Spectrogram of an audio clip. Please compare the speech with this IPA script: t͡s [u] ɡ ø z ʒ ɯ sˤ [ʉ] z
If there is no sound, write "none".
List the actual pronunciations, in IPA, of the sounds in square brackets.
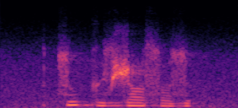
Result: u, u

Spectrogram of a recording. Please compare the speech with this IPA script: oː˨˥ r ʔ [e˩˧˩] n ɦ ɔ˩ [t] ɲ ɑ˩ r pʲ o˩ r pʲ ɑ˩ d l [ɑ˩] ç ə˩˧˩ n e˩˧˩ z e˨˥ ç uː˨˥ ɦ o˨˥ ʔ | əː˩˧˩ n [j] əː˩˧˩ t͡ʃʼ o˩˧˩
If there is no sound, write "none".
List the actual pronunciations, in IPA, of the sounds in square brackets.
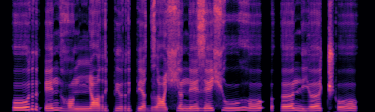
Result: e˩˧˩, n, ɑ˩, j

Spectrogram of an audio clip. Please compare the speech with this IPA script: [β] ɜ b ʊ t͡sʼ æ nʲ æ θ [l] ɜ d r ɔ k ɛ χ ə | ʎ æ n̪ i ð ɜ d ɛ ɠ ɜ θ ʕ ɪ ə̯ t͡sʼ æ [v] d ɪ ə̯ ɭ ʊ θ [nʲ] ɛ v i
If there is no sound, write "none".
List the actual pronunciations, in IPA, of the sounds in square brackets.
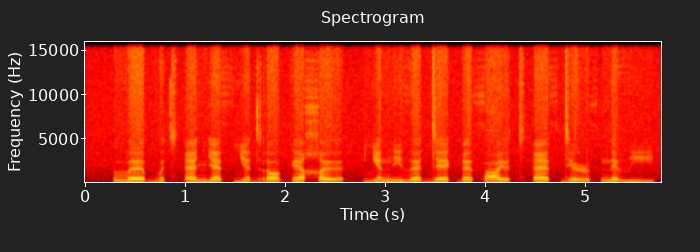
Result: β, ʎ, θ, n̪

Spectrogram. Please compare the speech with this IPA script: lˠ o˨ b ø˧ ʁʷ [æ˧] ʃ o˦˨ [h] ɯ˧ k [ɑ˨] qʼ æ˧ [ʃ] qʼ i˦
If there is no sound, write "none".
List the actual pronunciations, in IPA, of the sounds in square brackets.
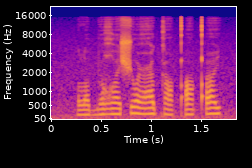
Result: æ˦, ʕ, ɑ˨, none

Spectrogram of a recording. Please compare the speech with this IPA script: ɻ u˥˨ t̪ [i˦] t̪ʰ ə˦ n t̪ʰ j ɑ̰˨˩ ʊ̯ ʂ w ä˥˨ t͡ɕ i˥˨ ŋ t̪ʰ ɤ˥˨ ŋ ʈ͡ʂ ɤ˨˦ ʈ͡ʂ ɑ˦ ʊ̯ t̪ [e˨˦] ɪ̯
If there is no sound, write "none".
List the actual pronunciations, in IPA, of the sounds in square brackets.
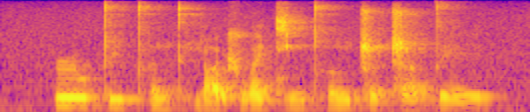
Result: i˦, e˦

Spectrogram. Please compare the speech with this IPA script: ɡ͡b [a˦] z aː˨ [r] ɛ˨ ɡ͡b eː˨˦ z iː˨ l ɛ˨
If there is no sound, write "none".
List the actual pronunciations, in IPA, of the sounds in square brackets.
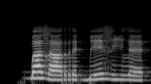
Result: a˦, r

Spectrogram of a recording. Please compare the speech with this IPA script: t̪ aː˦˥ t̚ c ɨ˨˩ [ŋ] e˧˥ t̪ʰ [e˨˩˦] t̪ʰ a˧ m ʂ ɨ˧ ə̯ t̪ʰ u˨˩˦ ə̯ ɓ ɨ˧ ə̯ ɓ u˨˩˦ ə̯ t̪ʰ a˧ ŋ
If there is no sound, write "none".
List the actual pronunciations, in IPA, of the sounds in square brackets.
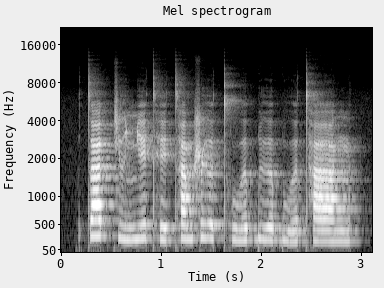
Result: ɲ, e˨˩

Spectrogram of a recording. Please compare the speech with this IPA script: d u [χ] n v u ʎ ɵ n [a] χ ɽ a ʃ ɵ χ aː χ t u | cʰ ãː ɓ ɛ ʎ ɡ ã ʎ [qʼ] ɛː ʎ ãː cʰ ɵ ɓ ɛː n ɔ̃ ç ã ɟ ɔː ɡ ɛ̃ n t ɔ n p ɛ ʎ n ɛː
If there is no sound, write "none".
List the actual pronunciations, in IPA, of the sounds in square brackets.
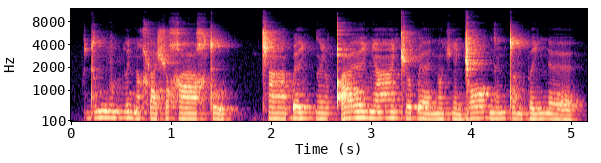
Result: none, ã, qʼ

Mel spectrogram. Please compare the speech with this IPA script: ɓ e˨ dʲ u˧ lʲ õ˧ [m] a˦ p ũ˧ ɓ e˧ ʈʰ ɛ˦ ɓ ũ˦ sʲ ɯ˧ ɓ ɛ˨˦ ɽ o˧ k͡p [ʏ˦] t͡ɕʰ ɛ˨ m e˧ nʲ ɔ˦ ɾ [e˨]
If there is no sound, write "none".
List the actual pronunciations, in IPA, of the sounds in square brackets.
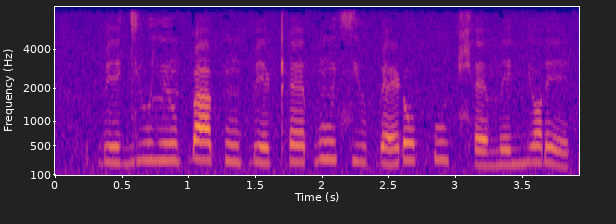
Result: ɓ, u˦, e˨

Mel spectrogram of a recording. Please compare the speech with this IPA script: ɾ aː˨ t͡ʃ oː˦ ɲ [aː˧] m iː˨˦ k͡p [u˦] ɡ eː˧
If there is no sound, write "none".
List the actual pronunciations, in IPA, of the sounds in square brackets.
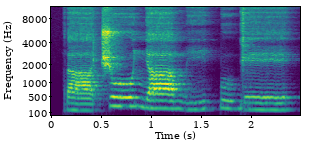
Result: aː˧, u˦

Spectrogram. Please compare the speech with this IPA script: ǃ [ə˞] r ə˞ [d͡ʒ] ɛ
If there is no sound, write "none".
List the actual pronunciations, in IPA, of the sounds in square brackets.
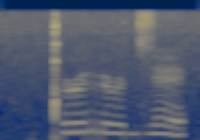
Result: ə˞, d͡z

